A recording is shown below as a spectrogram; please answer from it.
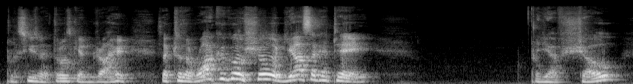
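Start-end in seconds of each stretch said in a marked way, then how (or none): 1.7-3.8 higher, louder showman's announcement; boisterous master. Acted. Master invites kids to the Rakugo show, boisterous. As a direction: announce it with hammy gusto.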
